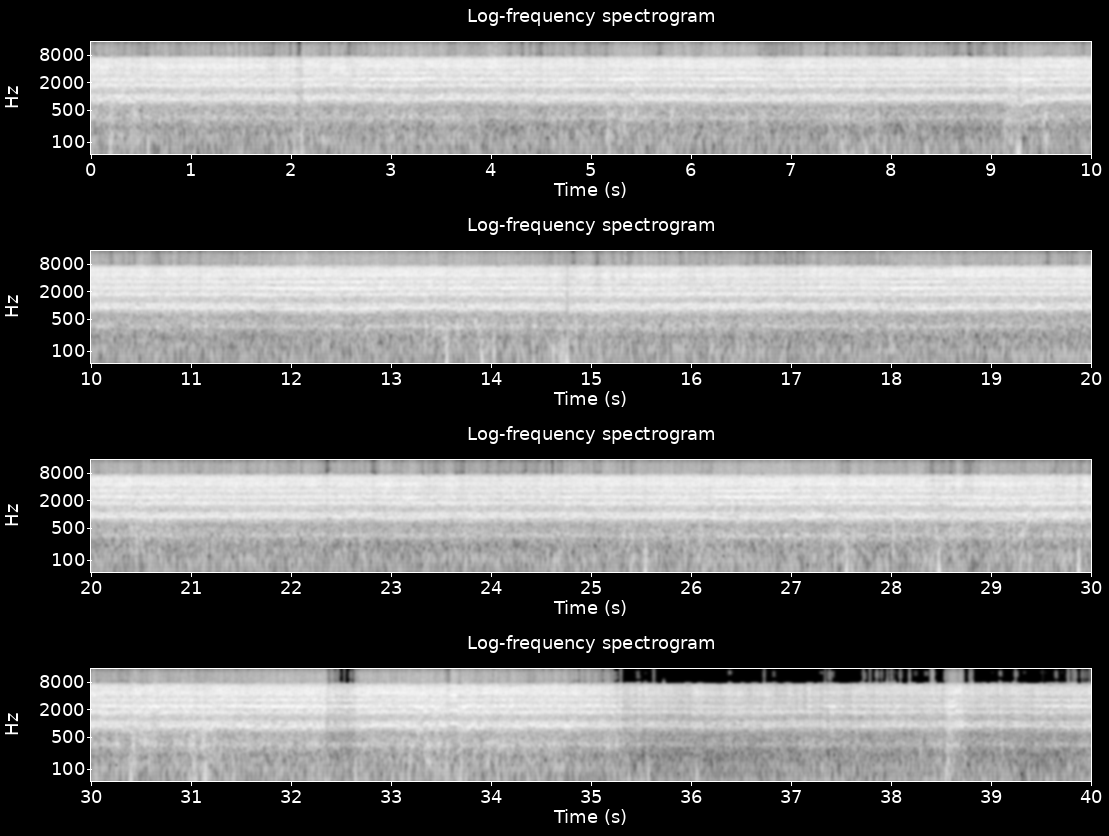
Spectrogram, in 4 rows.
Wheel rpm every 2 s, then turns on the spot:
210, 220, 220, 220, 230, 230, 220, 220, 230, 230, 230, 230, 230, 220, 220, 230, 220, 230, 220, 230.
none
